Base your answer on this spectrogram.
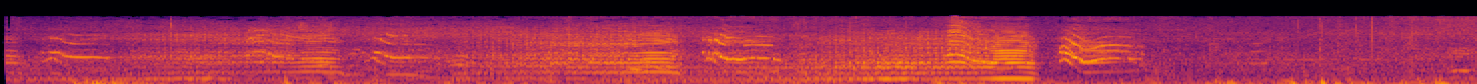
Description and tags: African penguins at Boulders Beach
Noisy African penguins at the Boulders Beach nature reserve, South Africa.
beach, bird, penguin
